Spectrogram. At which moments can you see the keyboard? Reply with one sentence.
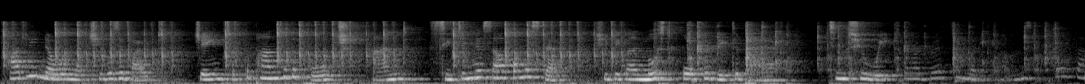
You can hear the keyboard from 0.0 to 10.6 s.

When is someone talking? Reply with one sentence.
The talking can be heard from 0.1 to 10.8 s.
